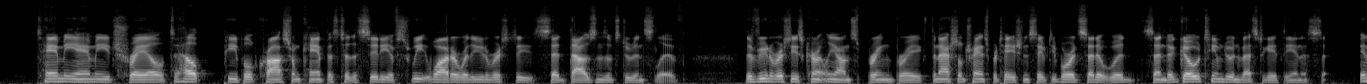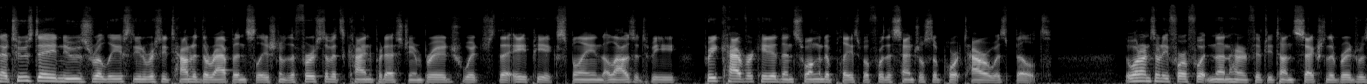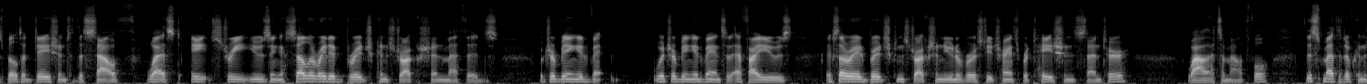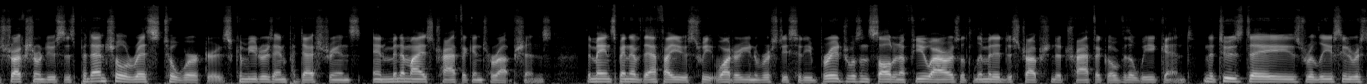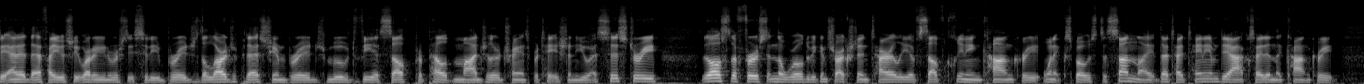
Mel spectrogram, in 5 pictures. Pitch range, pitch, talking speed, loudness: 110-125 Hz, 115 Hz, 185 wpm, -26 LUFS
